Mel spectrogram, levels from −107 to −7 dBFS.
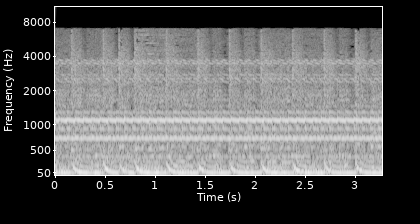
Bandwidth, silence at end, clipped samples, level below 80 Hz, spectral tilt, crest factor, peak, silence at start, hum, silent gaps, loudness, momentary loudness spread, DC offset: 7.4 kHz; 0 s; under 0.1%; -24 dBFS; -4.5 dB/octave; 12 dB; -6 dBFS; 0 s; none; none; -19 LUFS; 1 LU; under 0.1%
